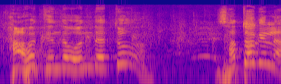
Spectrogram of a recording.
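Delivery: high, loud and broken in two; emphatic shouted testimony. Real, not acted. Preacher testifying no ox died since that day, emphatic shouted testimony. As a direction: drive each half home at high pitch. Repeats testimony at full force.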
